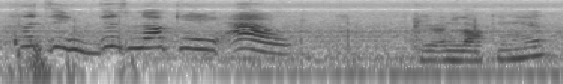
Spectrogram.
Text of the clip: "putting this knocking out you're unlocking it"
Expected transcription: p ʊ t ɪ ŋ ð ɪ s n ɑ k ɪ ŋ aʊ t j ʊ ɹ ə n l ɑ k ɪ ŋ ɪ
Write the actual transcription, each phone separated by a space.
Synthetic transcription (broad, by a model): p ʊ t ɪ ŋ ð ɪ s l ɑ k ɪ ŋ aʊ t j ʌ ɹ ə n l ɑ k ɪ ŋ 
